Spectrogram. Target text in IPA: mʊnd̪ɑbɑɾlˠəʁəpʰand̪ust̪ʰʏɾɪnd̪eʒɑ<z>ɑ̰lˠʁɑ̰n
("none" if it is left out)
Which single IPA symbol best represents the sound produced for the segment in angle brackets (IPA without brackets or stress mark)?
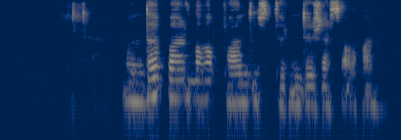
s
